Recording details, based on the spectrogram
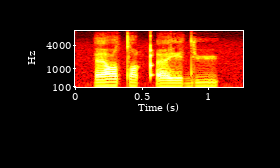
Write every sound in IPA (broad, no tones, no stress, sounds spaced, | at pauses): æ tˤ ɐ qʼ eː d y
